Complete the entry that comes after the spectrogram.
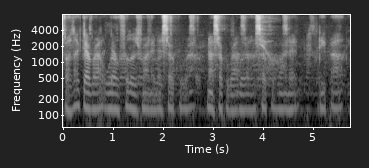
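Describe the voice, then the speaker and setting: Over noticeable background noise, a soft-spoken man talks at a moderate pace. His medium-pitched voice stays monotone and flat. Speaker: video game streamer. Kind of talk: casual gameplay commentary and tips.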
